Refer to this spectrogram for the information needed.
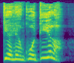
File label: Speech Alarms Sub Battery Low; HuaQing; World Of Warships; NatuEvent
